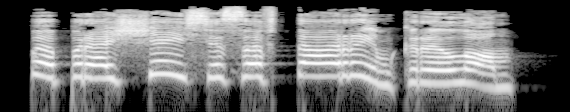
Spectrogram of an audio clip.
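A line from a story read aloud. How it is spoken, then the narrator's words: Snide shout. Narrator (Russian): ехидно прокричала Маришка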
